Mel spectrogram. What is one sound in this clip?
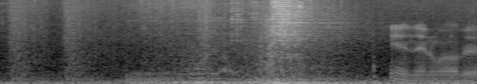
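A magic spell bursts with a crackling whoosh.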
